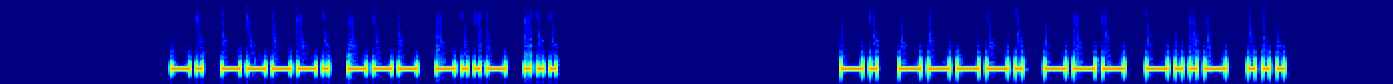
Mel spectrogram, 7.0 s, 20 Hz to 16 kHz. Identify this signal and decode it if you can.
Morse code, heard as a keyed tone, about 33 wpm, 700 Hz. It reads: N9OXS N9OXS
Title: Speed Racing - USA 1x3 Call Signs 28wpm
